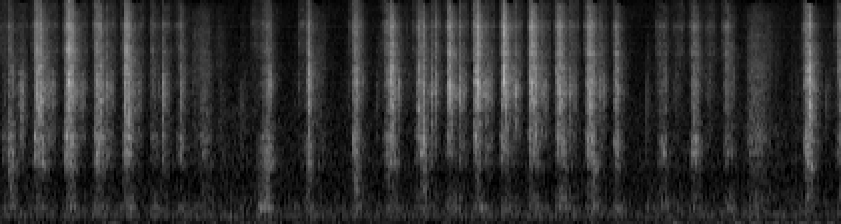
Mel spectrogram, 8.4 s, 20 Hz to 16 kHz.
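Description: A wooden stylus scratches short lines into a flat scratch-art card (black coating over colored foil) lying on a table. There are about 26 quick, dry scratching strokes in an uneven rhythm, each a brief bright hiss with almost no low end. The result is a quiet, rapid series of scratches.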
